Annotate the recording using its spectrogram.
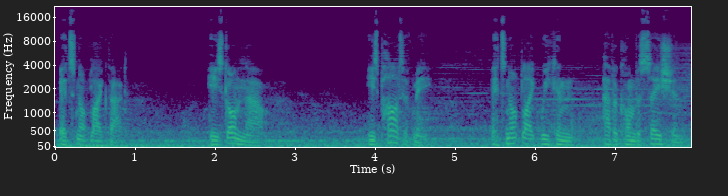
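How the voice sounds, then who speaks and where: Brooding low-voiced tormented mage. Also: male voice, animated, unhurried, long pauses, music in the background. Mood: somber, confessional. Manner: brooding, earnest, intense. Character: tormented male healer mage possessed by vengeful spirit. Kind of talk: dramatic video game acting.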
